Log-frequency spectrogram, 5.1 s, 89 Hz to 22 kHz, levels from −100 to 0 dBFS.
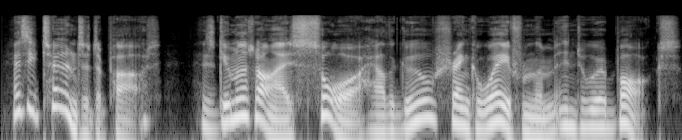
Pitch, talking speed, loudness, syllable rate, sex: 150 Hz, 225 wpm, -17 LUFS, 5.2 syllables/s, male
